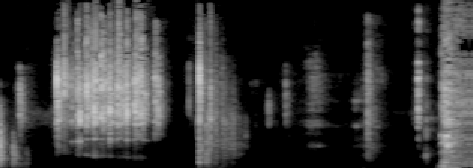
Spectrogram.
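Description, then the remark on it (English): Dice rolled for a leadership check clatter and rattle across a hard tabletop in several quick bursts, sharp clicking tumbles followed by a few lighter taps as they settle, fairly loud with no voices. “Roll your leadership.”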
